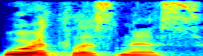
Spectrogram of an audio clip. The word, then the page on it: worthlessness: British English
